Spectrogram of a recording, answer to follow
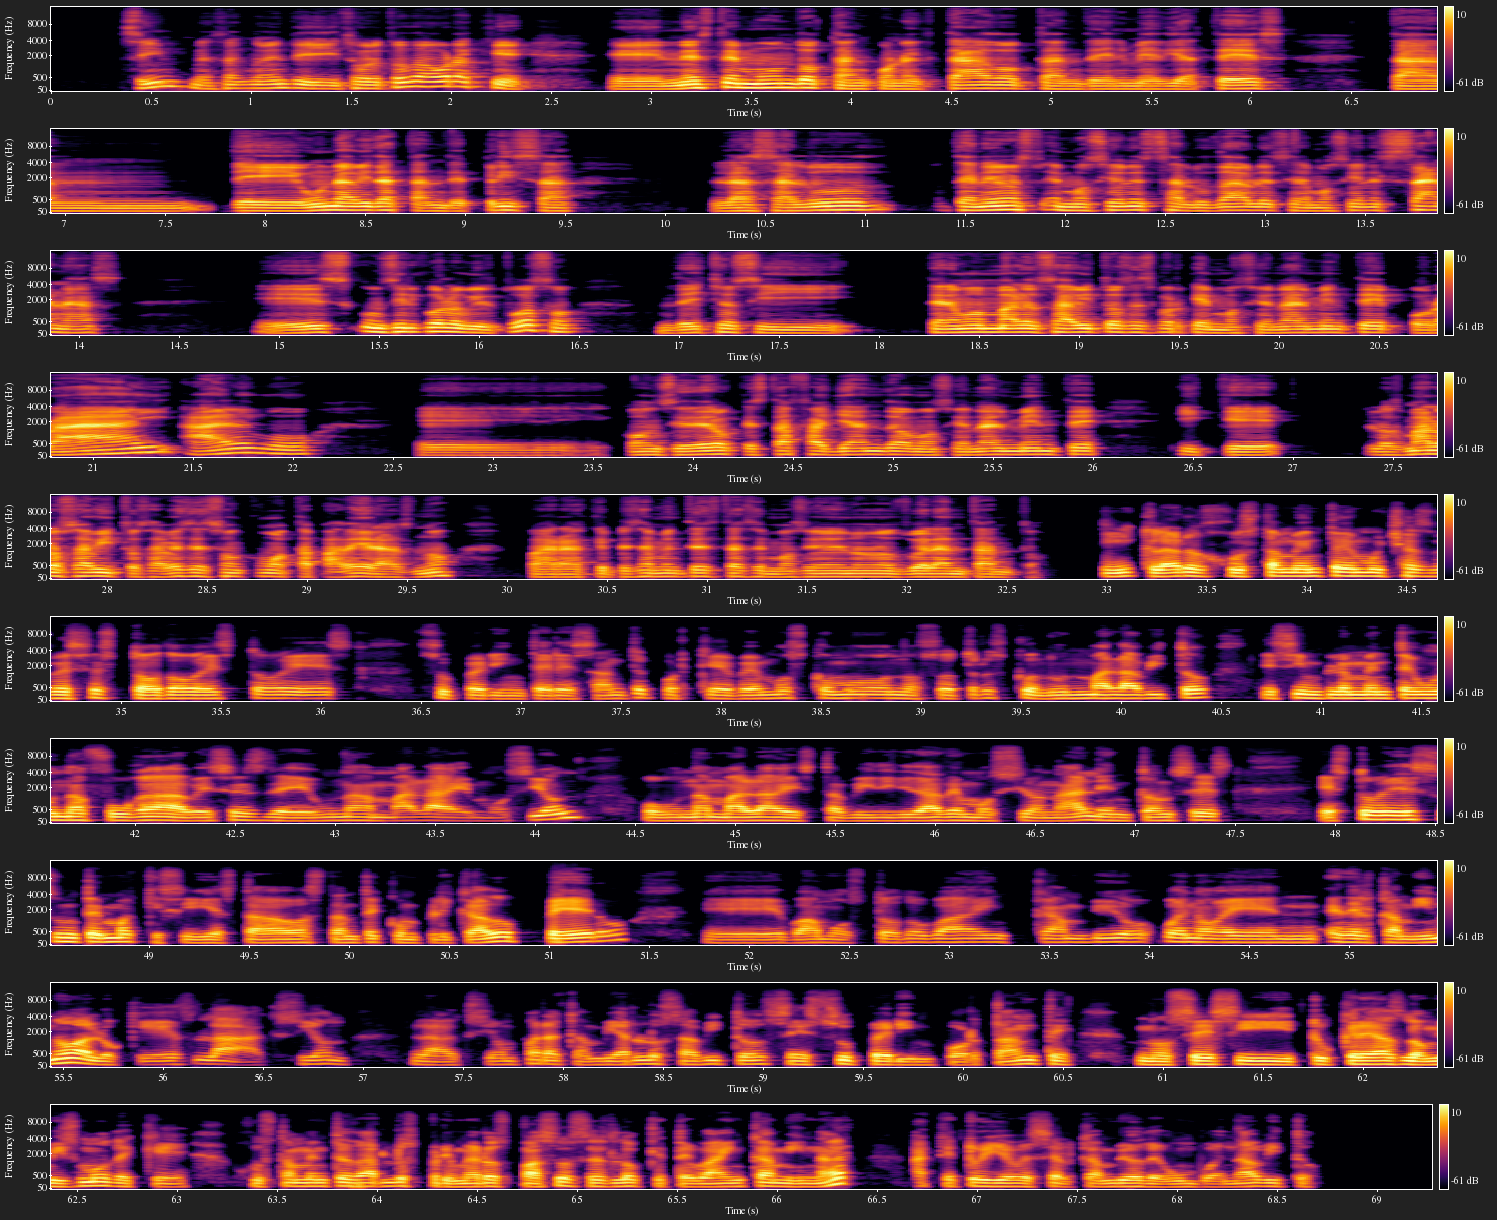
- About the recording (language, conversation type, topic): Spanish, unstructured, ¿Alguna vez cambiaste un hábito y te sorprendieron los resultados?
- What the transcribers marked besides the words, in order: "precisamente" said as "presamente"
